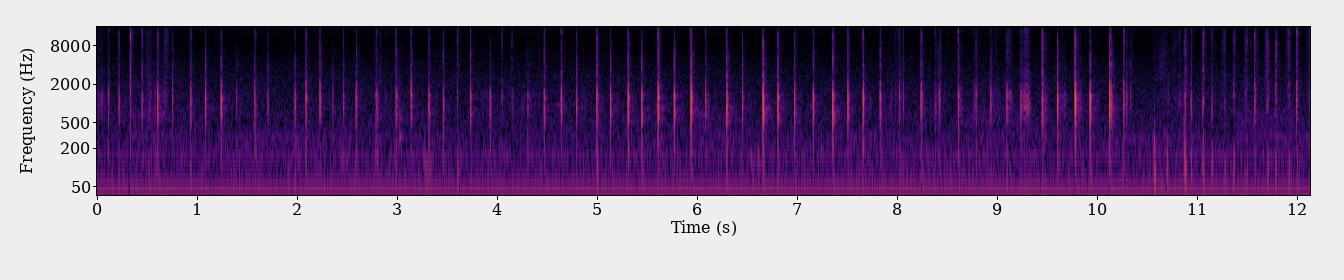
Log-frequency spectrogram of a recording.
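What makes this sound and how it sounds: A kitchen sponge frozen solid is tapped in a quick, steady run of about 76 hard, dry clicks over twelve seconds. Each tap is a short, sharp click with a clip-clop-like knock that dies away almost at once, with little low end.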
